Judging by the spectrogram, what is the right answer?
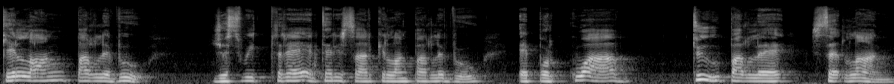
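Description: A man's fairly high voice at a very slow pace, with long, frequent pauses and fairly even intonation. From United States, Mexican-Guatemalan family. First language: English and Spanish (speaking French). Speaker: French learner vlogger. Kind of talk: video diary monologue. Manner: halting, hesitant. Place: home room. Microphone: phone near.

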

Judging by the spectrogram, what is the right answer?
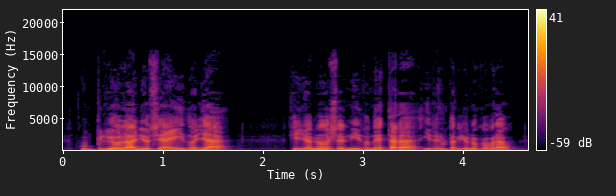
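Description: A man talks at a very fast pace with lively intonation over a quiet background. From Spain. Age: 60s. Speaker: restaurant owner; radio guest. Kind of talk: interview. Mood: frustrated, complaining. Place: studio. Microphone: studio mic.

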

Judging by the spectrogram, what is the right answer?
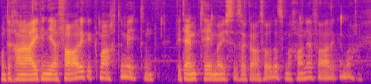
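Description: Very wide pitch swings mark this man's voice. He talks at a very fast pace. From Switzerland. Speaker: author on reincarnation. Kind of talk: TV interview answer. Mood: calm, explanatory. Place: studio.

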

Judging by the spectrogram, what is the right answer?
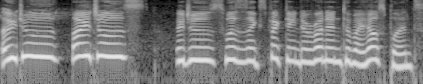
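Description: A put-on character voice with a high pitch comes through at a moderate pace. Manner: gruff, put-on.

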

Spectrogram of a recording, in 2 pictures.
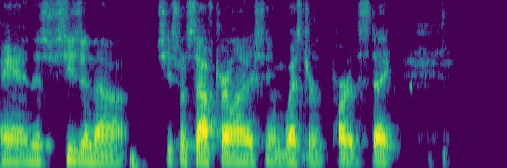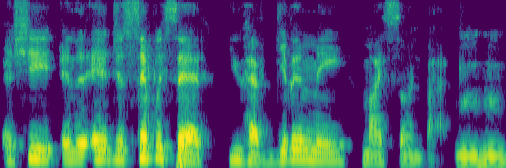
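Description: A man with an unremarkable speaking voice and a fairly high pitch talks at a moderate pace with ordinary pitch variation and big swings in loudness. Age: 50s. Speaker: podcast host. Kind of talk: interview conversation. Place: home room.

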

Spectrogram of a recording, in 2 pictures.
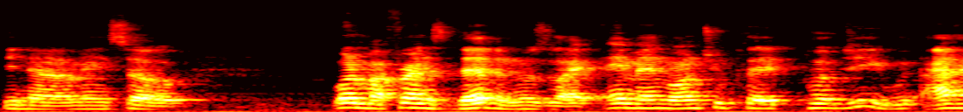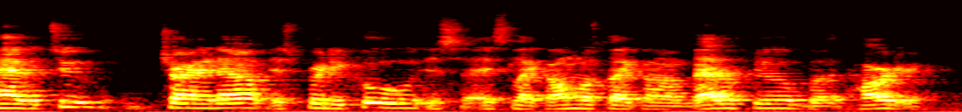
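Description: In a room with audible echo, a man talks at a fairly quick pace and a fairly high pitch, with ordinary pitch variation. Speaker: gamer and coworker; podcast host or guest. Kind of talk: casual chat. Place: home room.

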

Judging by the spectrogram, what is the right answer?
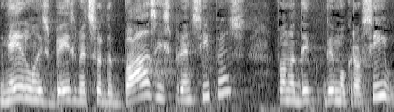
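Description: Her pitch is fairly high, and she uses a normal speaking voice. The woman talks at a moderate pace with lively intonation. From abroad, came to the Netherlands. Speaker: panel guest. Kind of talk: heated debate.

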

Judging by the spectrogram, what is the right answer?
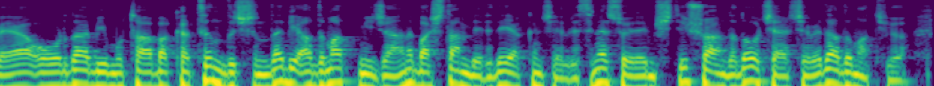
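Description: A man with a medium-pitched, dark, mellow voice talks at a very fast pace. His intonation is lively, and the background is quiet. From Turkey. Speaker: political commentator, journalist. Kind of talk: political news commentary monologue. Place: home room.

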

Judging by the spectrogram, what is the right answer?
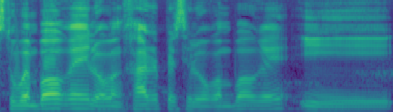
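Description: At a moderate pace, a man speaks. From Spain, Extremadura (Cáceres); Extremadura, Spain. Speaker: fashion creative director; guest. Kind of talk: lecture. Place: hall. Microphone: handheld.

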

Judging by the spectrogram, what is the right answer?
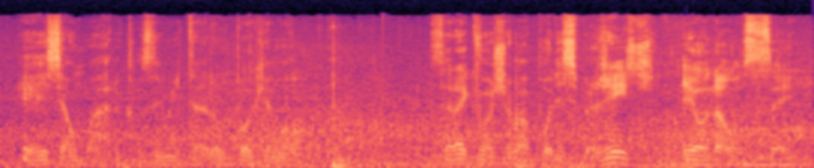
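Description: Over loud background noise, a man talks at a fairly quick pace with ordinary pitch variation. The sound is dry, with no echo. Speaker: vlogger. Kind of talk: casual vlog chat. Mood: playful, joking. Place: street. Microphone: phone near.

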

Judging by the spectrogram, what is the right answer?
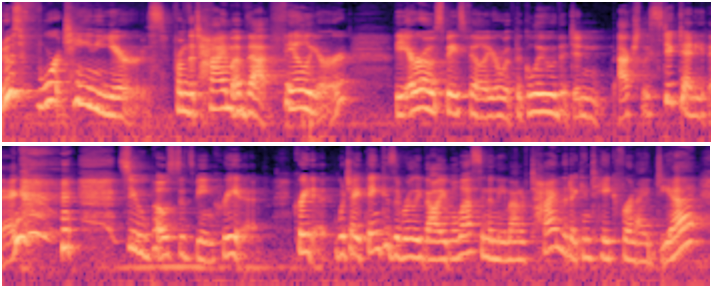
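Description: A woman speaks with lively intonation. Her pace is moderate. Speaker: business coach vlogger. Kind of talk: casual vlog storytelling. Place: home room. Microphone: phone near.

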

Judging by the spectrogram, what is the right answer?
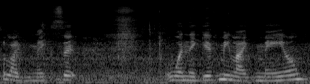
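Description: There is noticeable background noise. Through it, a woman talks at a moderate pace, her pitch varying in an ordinary way. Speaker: food reviewer. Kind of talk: casual vlog chat. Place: home room. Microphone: phone near.

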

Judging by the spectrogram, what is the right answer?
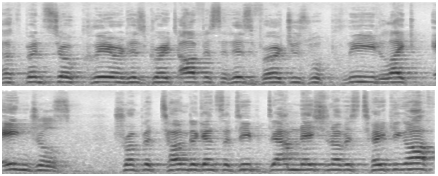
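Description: Flat and monotone, a man's high-pitched voice moves at a fairly slow pace, with audible room echo and light background noise. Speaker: stage actor. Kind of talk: dramatic verse soliloquy. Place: stage. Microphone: camera far.

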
